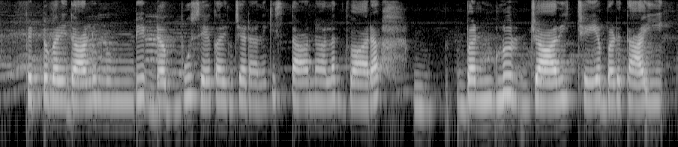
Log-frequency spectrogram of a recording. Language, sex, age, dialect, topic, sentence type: Telugu, female, 18-24, Southern, banking, statement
